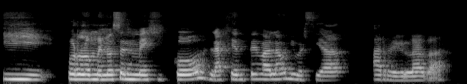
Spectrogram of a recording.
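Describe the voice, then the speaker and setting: A young woman with a Mexican accent, co-hosting a podcast in a chatty, animated way and laughing often. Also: a little high, normal speed. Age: young adult. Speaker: podcast co-host. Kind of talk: casual chat.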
